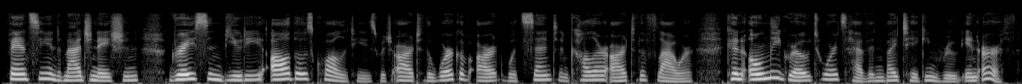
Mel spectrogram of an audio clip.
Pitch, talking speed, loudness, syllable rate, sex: 195 Hz, 200 wpm, -20 LUFS, 5.6 syllables/s, female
